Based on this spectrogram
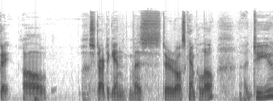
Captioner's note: speaking French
